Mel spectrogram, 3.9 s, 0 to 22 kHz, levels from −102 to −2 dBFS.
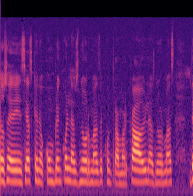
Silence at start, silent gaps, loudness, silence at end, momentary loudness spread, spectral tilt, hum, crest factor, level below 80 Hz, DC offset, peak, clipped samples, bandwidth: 0 s; none; -26 LUFS; 0 s; 11 LU; -4 dB/octave; none; 18 dB; -66 dBFS; under 0.1%; -8 dBFS; under 0.1%; 16 kHz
